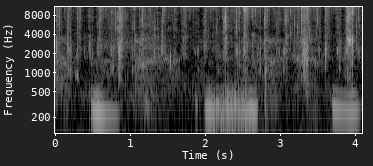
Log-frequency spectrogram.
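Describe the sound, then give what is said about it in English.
Wet, smacking kisses on the ears, right up against the microphone, repeating irregularly with soft crackles in between, and a few brief low hums from a voice mixed in. “To give my little puppy some warm, tender little ear kisses from mommy's warm, wet, loving lips.”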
